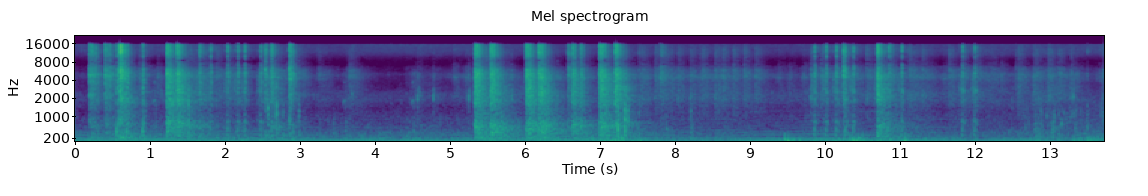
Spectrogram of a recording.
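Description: Airsoft guns firing in short bursts of sharp clicking shots, a dozen or so bursts spread unevenly, over a steady low hum.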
